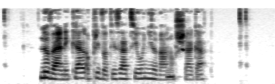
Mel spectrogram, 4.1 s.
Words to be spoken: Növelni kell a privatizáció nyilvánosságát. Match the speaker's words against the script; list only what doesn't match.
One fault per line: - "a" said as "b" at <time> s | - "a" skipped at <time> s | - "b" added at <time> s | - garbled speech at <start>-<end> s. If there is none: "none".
none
